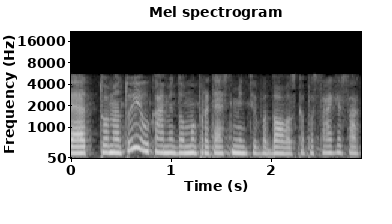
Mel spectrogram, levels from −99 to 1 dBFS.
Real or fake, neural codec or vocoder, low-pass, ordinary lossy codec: real; none; 5.4 kHz; MP3, 32 kbps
